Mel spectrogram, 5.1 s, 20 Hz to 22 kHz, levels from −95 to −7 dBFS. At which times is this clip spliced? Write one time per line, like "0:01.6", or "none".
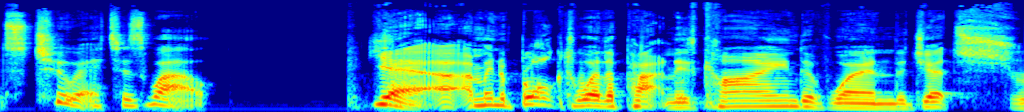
none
